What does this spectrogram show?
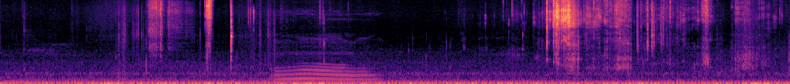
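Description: Crunching and chewing of a tortilla chip loaded with guacamole, close to a lapel mic. The loudest crunch comes about five and a half seconds in, and there is a short hummed "mmm" around three seconds in.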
